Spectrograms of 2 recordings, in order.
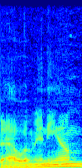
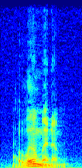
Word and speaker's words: aluminium: ore berry bushes and please do not go crazy over the fact that i just said aluminium because that's how it's supposed to be pronounced wait aluminum it's spelled like aluminum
